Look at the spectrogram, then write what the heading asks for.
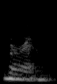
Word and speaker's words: Marin: Okay, next up we have uh Marin. Am I pronouncing Marin?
